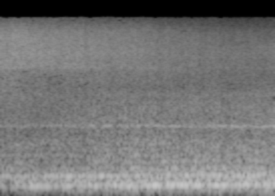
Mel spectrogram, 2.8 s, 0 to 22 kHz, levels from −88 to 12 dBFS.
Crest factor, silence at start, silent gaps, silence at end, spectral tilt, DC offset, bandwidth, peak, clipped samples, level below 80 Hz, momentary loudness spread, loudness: 12 dB; 0 s; none; 0 s; -3.5 dB/octave; under 0.1%; 16 kHz; -2 dBFS; under 0.1%; -36 dBFS; 1 LU; -13 LUFS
